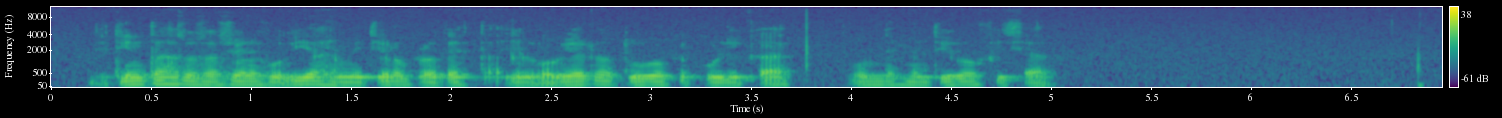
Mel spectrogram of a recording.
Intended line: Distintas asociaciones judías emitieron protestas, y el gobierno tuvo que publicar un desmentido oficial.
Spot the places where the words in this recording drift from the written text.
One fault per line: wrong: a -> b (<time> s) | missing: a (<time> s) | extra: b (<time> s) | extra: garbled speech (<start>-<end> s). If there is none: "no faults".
no faults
